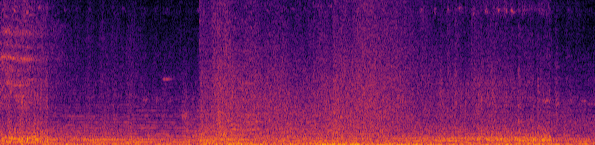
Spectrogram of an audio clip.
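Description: A huge metal structure creaks and crashes as it topples.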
